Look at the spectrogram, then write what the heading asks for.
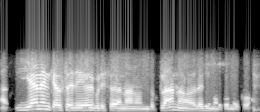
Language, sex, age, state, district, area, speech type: Kannada, male, 45-60, Karnataka, Tumkur, rural, conversation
